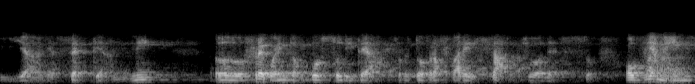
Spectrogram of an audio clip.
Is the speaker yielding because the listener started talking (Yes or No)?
No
